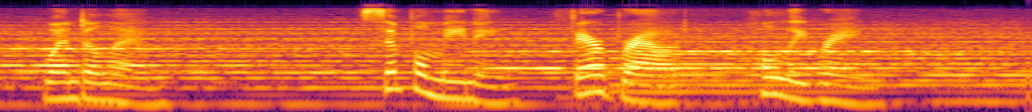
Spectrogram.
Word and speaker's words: Gwendolyn: Pronunciation, Gwendolyn.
